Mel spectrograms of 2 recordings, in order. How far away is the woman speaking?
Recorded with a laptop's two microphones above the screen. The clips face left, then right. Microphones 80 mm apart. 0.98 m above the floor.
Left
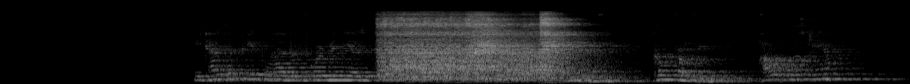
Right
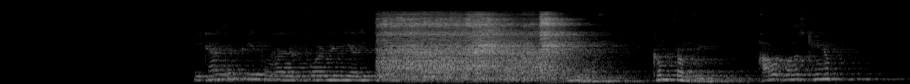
About 1.2 m.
